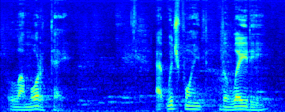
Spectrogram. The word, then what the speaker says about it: LaMorte: church so I then pronounced the name the way it should be pronounced namely lorte at which point the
